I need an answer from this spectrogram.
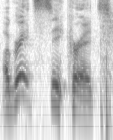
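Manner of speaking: dramatic lore reading. Acted. Player rereading the misread lore line, dramatic. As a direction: put weight on the secret.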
